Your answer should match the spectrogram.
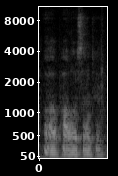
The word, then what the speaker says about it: Palo Santo: Palo Santo.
